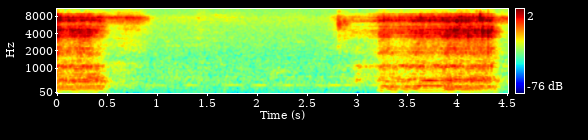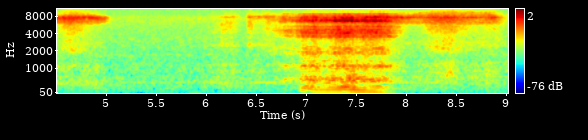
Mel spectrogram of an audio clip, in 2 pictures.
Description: Doug & Piper were taking a nap together and their snores sounded like music.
